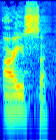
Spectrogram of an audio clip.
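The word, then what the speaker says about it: عيسى: de ai sa descreve seguir essa mais a pronúncia correta a essa é Jesus em árabe e quando o filme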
